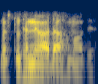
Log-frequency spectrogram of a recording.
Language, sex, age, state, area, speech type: Sanskrit, male, 18-30, Rajasthan, urban, conversation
